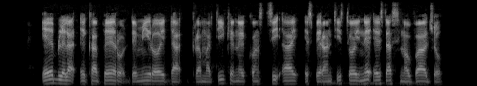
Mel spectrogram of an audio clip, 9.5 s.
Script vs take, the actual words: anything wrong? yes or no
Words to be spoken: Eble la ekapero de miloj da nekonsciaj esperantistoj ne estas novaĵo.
yes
